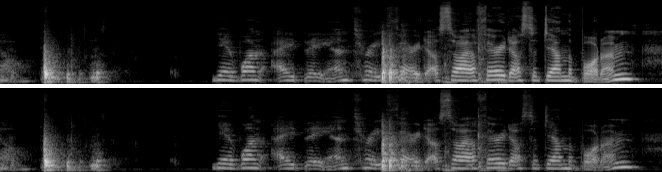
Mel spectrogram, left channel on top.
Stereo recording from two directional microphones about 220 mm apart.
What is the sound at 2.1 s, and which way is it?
Speech, 20° left (ahead or behind).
